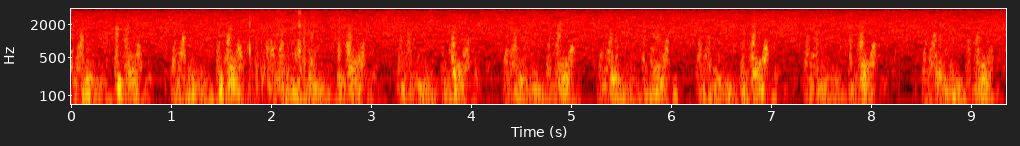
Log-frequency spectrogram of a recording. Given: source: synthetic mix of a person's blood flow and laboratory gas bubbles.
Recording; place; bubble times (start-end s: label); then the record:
Doppler ultrasound of blood flow; precordium
1.73-2.18 s: bubbles
2.22-2.31 s: bubbles
2.35-2.44 s: bubbles
From the record:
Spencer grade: 1 (occasional bubble signal discernible with the cardiac motion signal, with majority of cardiac periods free of bubbles); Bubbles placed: only in the low amplitude regions of the cardiac cycle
